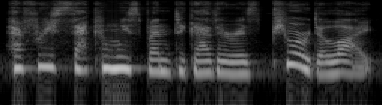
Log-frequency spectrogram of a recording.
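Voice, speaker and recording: An actress voicing a proud, exacting young pastry chef in a video game, poised, self-assured and precise in manner. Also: female voice, a little high, fairly quick, darkish tone, close to an everyday voice. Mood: fond, nostalgic. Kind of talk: scripted video game character voice lines.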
